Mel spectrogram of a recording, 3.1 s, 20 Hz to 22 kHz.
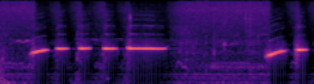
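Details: During an evening African bush safari drive on 7 November 2016, an Orange-breasted Bushshrike calls in the background with clear, level whistles: four quick notes and a longer drawn one, then repeats, over a faint low rumble.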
